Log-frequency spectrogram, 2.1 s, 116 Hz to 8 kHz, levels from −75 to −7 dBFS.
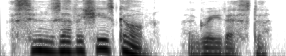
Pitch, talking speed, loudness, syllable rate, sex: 140 Hz, 225 wpm, -16 LUFS, 6.7 syllables/s, male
